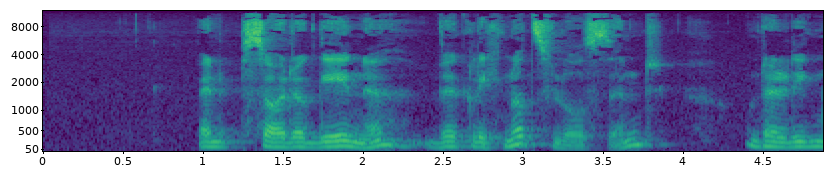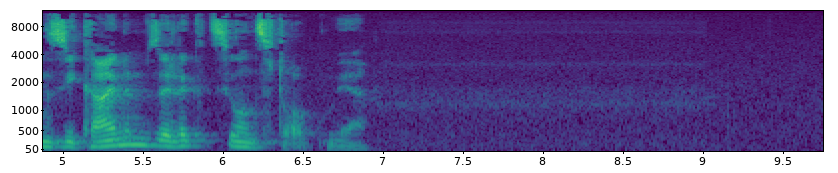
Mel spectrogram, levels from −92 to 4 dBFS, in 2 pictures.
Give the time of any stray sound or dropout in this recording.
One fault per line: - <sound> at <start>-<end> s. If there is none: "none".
none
